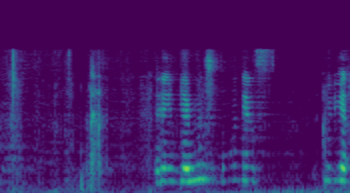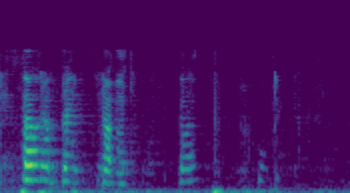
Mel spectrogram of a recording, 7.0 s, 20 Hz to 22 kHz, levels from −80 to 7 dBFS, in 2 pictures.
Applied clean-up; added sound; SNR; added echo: neural mask model DeepFilterNet 3.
